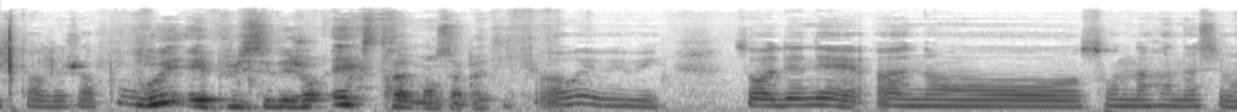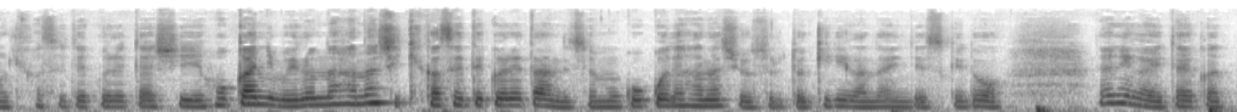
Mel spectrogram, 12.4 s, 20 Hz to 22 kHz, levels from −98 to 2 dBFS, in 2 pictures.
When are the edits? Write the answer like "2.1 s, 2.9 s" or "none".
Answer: none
